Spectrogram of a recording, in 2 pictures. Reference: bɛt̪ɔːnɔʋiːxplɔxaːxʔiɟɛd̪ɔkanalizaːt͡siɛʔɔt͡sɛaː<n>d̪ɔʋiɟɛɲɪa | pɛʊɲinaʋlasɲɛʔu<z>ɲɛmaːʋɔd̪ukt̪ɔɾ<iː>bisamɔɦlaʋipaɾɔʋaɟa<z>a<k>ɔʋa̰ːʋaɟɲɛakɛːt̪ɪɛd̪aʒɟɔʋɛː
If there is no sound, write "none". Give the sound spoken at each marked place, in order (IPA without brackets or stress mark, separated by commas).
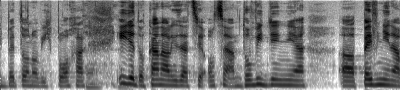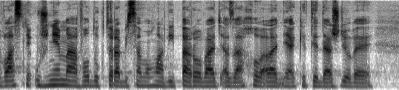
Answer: n, ʒ, aː, z, x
